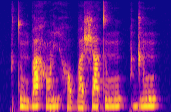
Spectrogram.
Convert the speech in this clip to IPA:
t ũ˧ b a˦ h ɔ̃˦ ɾ i˧ h ɔ˧ b a˧ ʃ a˦ t ũ˦ | d͡ʒ ũ˦

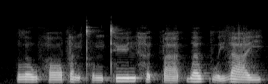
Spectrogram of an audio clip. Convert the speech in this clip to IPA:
l o˧ w h ɔː˨˧ p ɐ˨˩ n kʰ ʊ˨˧ ŋ t̪ʰ yː˥ n h ɵ˨ t̚ p aː˨˥ k̚ w ɐ˥ w kʷ e˨˥ j l aː˥ j

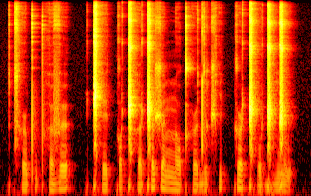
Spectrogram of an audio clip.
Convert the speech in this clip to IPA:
t͡sʰ ə˞ pʼ u pʰ œ v ø | ǁʰ e kː ɔ ǁʰ œ ǁ ø ʃ œ nː ɔ kʰ ə˞ d u t͡ʃʰ i kː ə˞ ǁʰ o ɡ͡ǁ u ŋ͡ǁ u

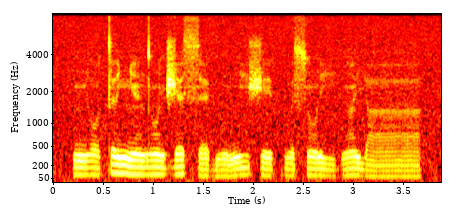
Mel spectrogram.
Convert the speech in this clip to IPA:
ɲ ɔ˨ t ə˦ ɲ ɛ̃˧ d ɔ̃˧ d͡ʒ ɛ˧ s ɛ˨ ɡ ũ˨ n i˧ ʃ e˨ kʷ ə˨ s ɔ̃˧ ɾ iː˨ ɡ ã˦ j aː˧

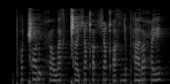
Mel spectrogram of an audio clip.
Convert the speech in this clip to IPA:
pʰ ɔ ǁ ɔ ɾ u ʔ ħ ɔ w a x ǁ ɐ ç ɐ qʼ ɯ ʔ ç e qʼ ɐ x ʎ ɐ pʰ a ɾ ɔ ħ e

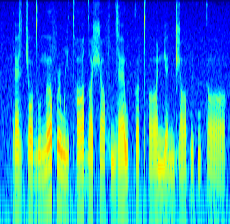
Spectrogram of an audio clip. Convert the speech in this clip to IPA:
ɾ æ z c ɔ d̪ u n̪ ʌ f ə˞ w i t̪ʰ ɑ d̪ ɑ ʃ ɑ f n z æ w k ʌ t̪ʰ ɑ ɲ ɛ n d͡ʒ ɑ p ɪ f u k ɑ

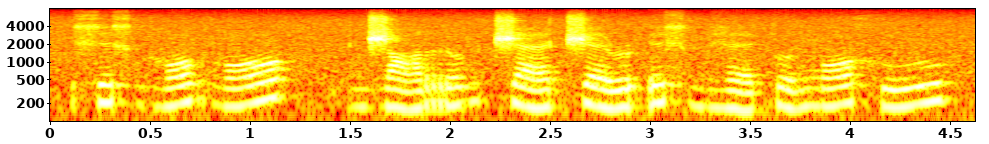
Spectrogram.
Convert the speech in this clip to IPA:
x ɪ˨˥ x ɡʱ ɔ˨˥ ɡʱ ɔ˨˥ | d͡ʒ ɑ˧˩˧ r ʊ˨˥ ɡ t͡ʃ æ˧˩˧ t͡ʃ ɛ˧˩˧ ɹ ʔ ɪ˨˥ x bʱ ɛ˧˩˧ k ʊ˧˩˧ ŋ ɔ˨˥ x u˨˥

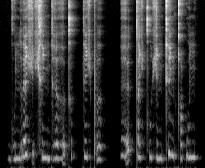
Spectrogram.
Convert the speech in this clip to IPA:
ɡʱ o ɲ r ɛ ç a̰ ç x e ɲ ɡʱ ɛ ə̯ ɦ ə̰ kʰ ə kː e ç pʼ ə | ɦ ɛ̰ tː a ç kʰ u ç a ɲ kʰ e ɲ qʰ u p u ɲ

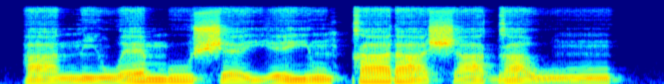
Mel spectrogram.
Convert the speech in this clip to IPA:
a˨ n ĩ˨ w ɛ˨˦ m u˧ ʃ ɛ˨ j e˨˦ j ũ˧ k a˦ ɾ a˦˨ ʃ a˨˦ ɡ a˦˨ w ũ˨˦

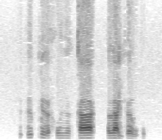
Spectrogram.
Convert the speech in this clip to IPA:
ʔ ɨ˦˥ p̚ l ɨ̰˧˨ ə̯ h w ɨ̤˨˩ ə̯ k a˦˥ k̚ | l a̰˧˨ j ʔ ə̰˧˨ w ʔ

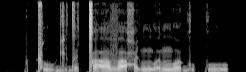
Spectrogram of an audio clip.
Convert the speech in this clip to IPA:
ǁ ṵ ɡ ḭ d ɛ̰ ǀ a̰ v a̰ ħ ḭ ŋʷ ɛ̰ ŋʷ ə˞ ɡ ṵ k u

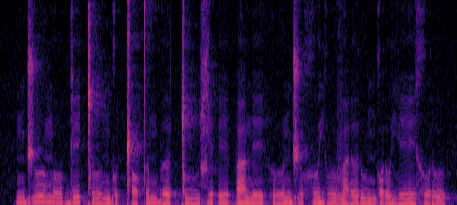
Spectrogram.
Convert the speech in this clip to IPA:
n d͡ʒ ʊː n̪ oː ɡ e ǀ ʊː ŋ ɡ o ǁ ɔ t̪ ə m b əː ǀ uː ɕ e ʔ eː p a n eː h ʊː n d͡ʒ o x ʊ j ʊː v a ɾ əː ɾ u ŋ ɡ ɔ ɾ o j eː x o ɾ ʊ

